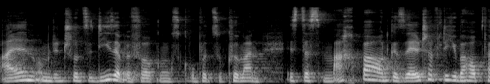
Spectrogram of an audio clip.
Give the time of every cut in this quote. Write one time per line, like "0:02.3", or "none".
0:02.8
